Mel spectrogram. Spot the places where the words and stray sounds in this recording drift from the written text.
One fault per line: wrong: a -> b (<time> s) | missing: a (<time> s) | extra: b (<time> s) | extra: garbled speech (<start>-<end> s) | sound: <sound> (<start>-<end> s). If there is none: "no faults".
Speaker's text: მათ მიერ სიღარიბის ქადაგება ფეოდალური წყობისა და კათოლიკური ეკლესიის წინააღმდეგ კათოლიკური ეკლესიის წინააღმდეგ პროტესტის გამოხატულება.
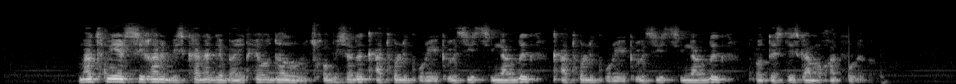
sound: dropout (8.4-8.5 s)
